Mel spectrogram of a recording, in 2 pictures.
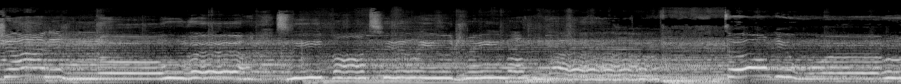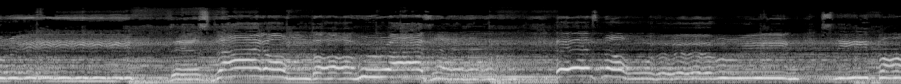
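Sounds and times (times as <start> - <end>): music accompaniment: 0.0 - 18.0
person singing with vibrato: 0.0 - 18.0.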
